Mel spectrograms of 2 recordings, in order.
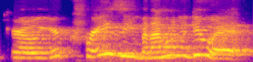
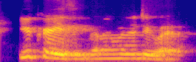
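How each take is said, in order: First: Higher and louder, half laughing at the idea; loud excited exclamation. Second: Said in the usual way. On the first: Retold or imitated. To a friend about leaving voice messages, a loud excited squeal. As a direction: squeal it like you can't believe you agreed. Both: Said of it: "I was like".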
